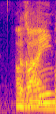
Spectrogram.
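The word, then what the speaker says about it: غين: And Ghain. Ghain, not Ain. Ghain, the brother.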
